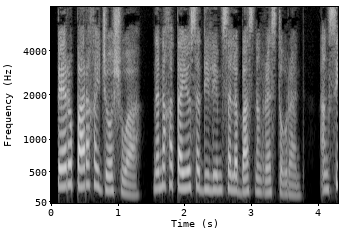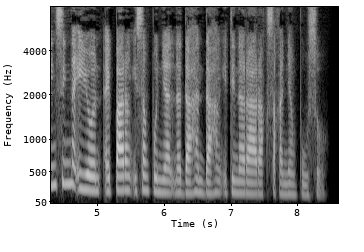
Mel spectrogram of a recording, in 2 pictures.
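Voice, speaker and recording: A woman narrates a romance audiobook in a dramatic, scripted style. Her voice sits at a medium pitch, and the recording is close and dry. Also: a little mellow, dry recording.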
